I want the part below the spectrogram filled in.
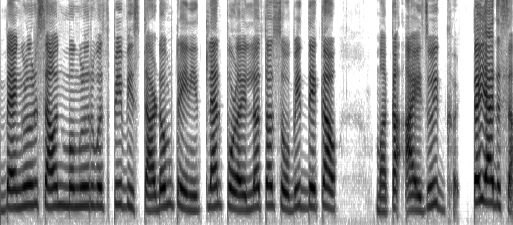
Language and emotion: Goan Konkani, happy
